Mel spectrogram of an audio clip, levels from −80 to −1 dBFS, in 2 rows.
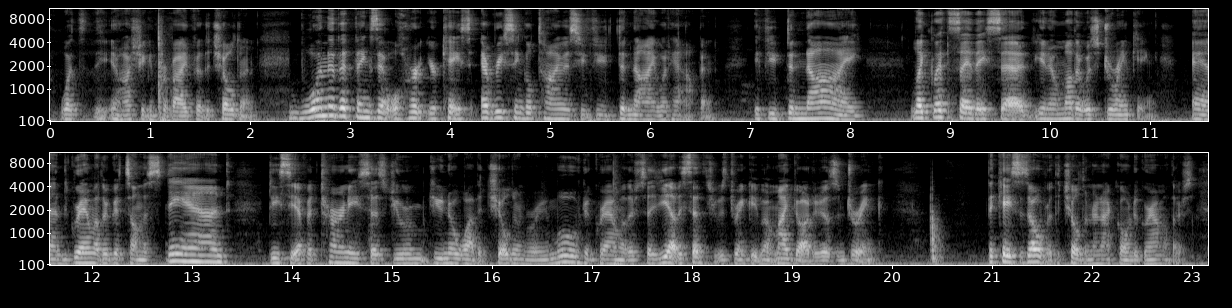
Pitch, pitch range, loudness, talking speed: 135 Hz, 120-155 Hz, -23 LUFS, 225 wpm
